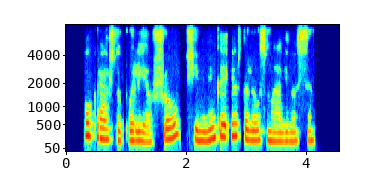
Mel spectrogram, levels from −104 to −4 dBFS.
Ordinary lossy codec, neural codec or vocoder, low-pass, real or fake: Opus, 16 kbps; codec, 16 kHz, 16 kbps, FreqCodec, smaller model; 7.2 kHz; fake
